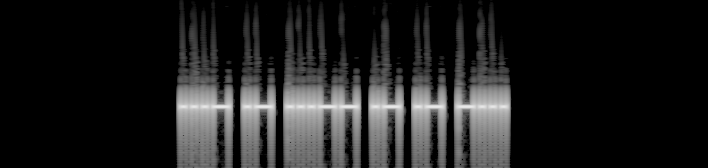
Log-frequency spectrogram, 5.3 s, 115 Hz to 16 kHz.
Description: Morse code, heard as a keyed tone, about 30 wpm, 700 Hz. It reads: VA3AAB
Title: DXCC-100 Call Signs - 6 Characters - Repeated 3x - 30wpm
